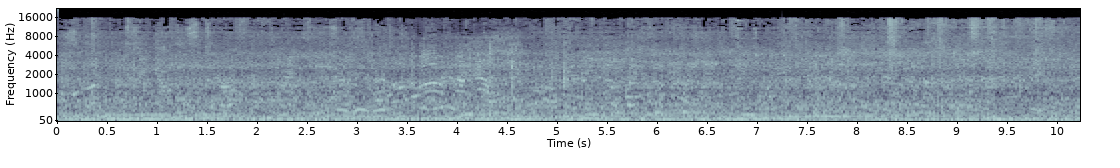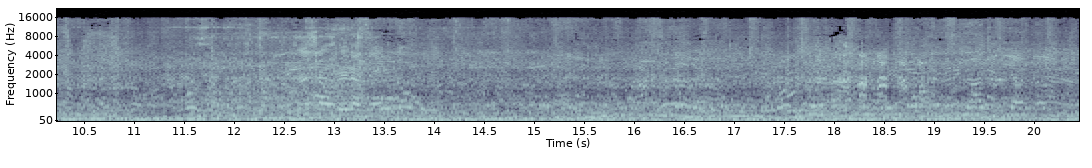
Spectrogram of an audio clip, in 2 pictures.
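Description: A large outdoor crowd of men and women chatters and talks all around, busy and lively.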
